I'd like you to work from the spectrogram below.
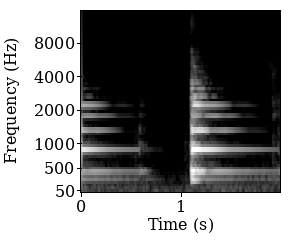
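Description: The open A string of a violin sounds in two separate bowed strokes, each a bright sustained note that fades, with a short silence between them.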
